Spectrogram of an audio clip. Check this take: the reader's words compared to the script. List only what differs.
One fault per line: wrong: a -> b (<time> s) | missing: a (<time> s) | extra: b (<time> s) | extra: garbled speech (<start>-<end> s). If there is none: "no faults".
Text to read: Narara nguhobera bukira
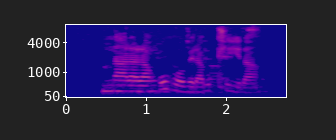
no faults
